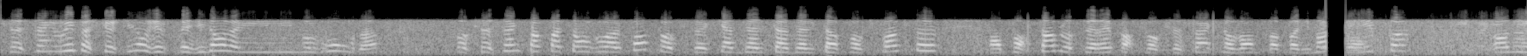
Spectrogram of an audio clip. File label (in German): Amateurfunk LSB; 7091khz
